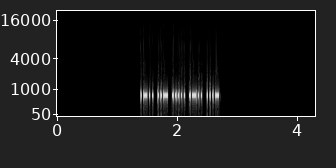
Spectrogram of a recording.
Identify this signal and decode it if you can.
Morse code, heard as a keyed tone, about 47 wpm, 700 Hz. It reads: LU5LV
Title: DXCC-100 Call Signs - 5 Characters - Repeated 3x - 50wpm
